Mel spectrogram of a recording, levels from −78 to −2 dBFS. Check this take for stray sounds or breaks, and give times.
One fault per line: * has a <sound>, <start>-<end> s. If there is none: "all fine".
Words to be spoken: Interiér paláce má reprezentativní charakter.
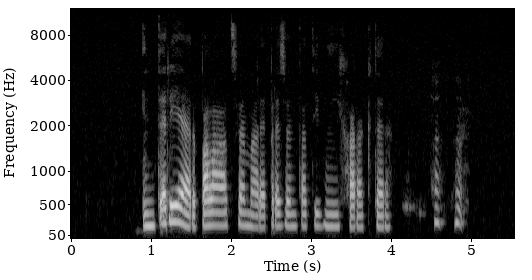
* has a laugh, 4.1-5.0 s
